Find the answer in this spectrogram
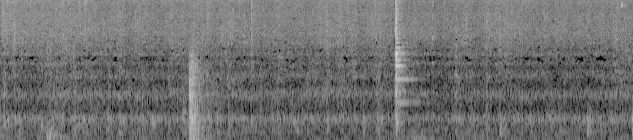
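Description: Onion, garlic and ginger paste sizzling in hot oil while being stirred with a wooden spatula in an aluminium pot, being fried down for a curry base. Twice, about two and a half seconds apart, the spatula knocks sharply against the pot, the second knock ringing briefly.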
